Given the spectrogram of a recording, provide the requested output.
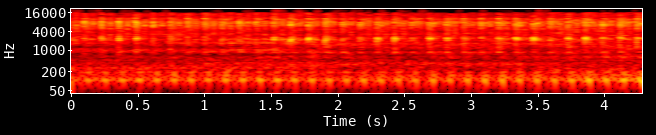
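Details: Sifang single-cylinder diesel power tiller, after adjustment to cure a noise: steady idle thumping evenly about four beats a second, no odd knocks or rattles; runs properly.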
